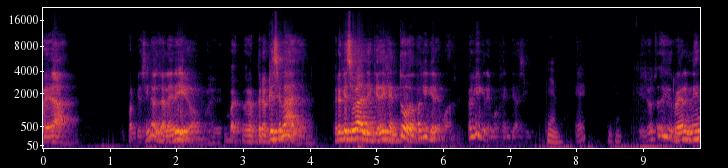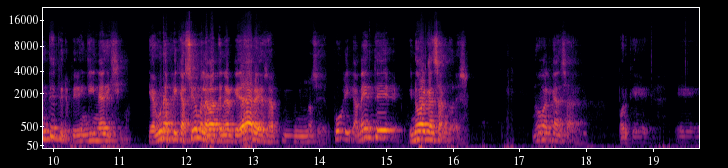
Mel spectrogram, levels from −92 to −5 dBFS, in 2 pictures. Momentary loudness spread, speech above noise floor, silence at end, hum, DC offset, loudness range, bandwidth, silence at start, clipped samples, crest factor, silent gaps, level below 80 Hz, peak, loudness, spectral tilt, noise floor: 21 LU; 37 dB; 0.1 s; none; under 0.1%; 14 LU; 20 kHz; 0 s; under 0.1%; 14 dB; none; -68 dBFS; -22 dBFS; -35 LUFS; -4 dB/octave; -71 dBFS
